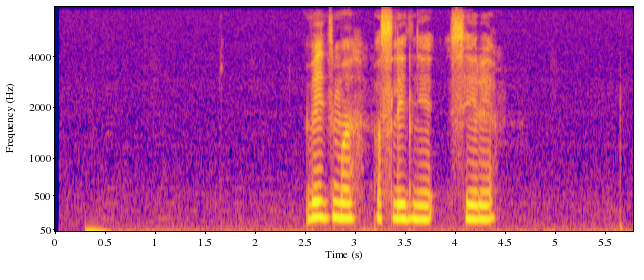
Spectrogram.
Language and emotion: Russian, neutral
